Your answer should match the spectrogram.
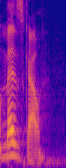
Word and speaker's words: mezcal: When you say mezcal, am I saying it wrong when I'm like, I'd love, can I get a spicy margarita with mezcal? Am I saying it wrong? No, that's mezcal.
